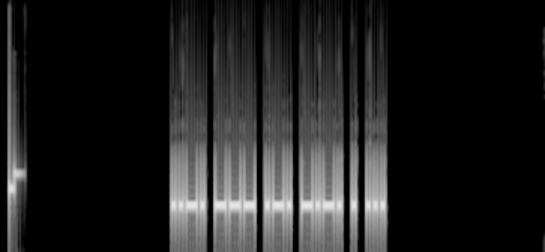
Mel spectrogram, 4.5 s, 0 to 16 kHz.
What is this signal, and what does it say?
Morse code, heard as a keyed tone, about 40 wpm, 700 Hz. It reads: FORCES
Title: ES:S Suffix - Top 100 Words with Base Words 40wpm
